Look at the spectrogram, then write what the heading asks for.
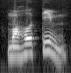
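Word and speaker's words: মহতীং: এবং এর পরবর্তী চরণের শুরু হবে আচার্য, এরপর মহতিম। শেষে অনুস্বর থাকার কারণে অর্ধেক ময়ের মতো উচ্চারণ আসবে এবং শেষে আছে চমুম।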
